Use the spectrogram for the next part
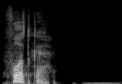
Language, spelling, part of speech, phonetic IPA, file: Russian, фотка, noun, [ˈfotkə], Ru-фотка.ogg
- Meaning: photo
